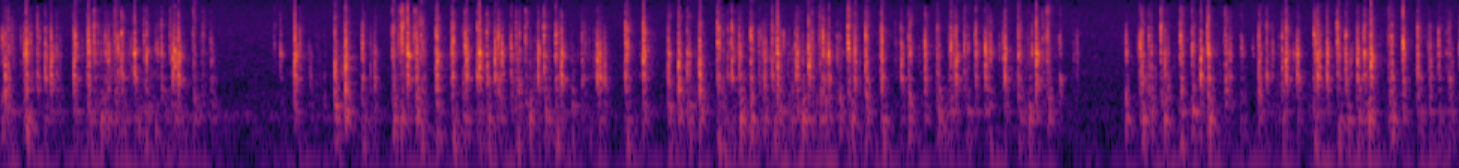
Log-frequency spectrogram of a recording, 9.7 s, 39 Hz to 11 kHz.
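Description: Fingertips with painted nails type rapidly on a compact pink plastic mechanical keyboard with a hollow body and round white-and-pink typewriter-style keycaps, resting on a desk. Dense, clacky key taps with a hollow, mid-bright tone and very short decay come in bursts, with brief pauses around 1.7 and 7.2 seconds.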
